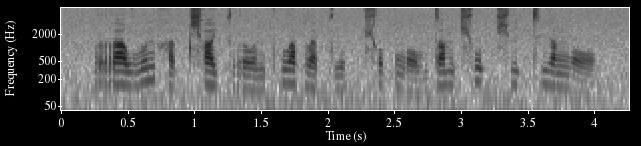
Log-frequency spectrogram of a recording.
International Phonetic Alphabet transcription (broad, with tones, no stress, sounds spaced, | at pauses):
r aː˧ w l u˥˩ n h a˨˩ t̚ t͡ɕʰ a˧ j k r ɤː˩˦ n pʰ u˦˥ a̯ p l a˨˩ t̚ k w u˨˩ k̚ t͡ɕʰ o˦˥ k̚ ŋ ɔː˩˦ m t a˥˩ m t͡ɕʰ u˥˩ ʔ t͡ɕʰ i˦˥ ʔ tʰ i˧ a̯ ŋ ɔː˨˩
